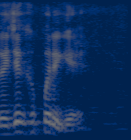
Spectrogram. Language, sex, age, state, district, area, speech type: Santali, male, 30-45, West Bengal, Bankura, rural, spontaneous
